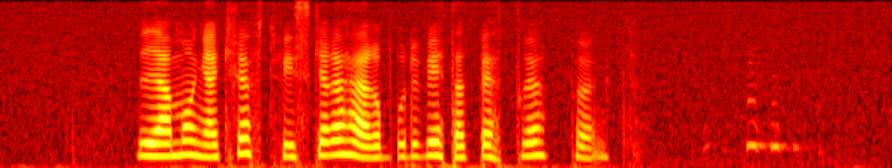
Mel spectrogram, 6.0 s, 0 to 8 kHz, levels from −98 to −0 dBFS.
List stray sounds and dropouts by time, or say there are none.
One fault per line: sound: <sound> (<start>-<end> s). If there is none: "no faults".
sound: dropout (2.6-2.7 s)
sound: laugh (4.7-5.5 s)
